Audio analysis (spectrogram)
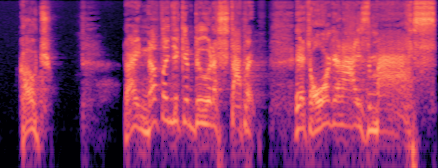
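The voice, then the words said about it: Put-on Scottish accent. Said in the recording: “let me see if I can do my best Scottish impression”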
